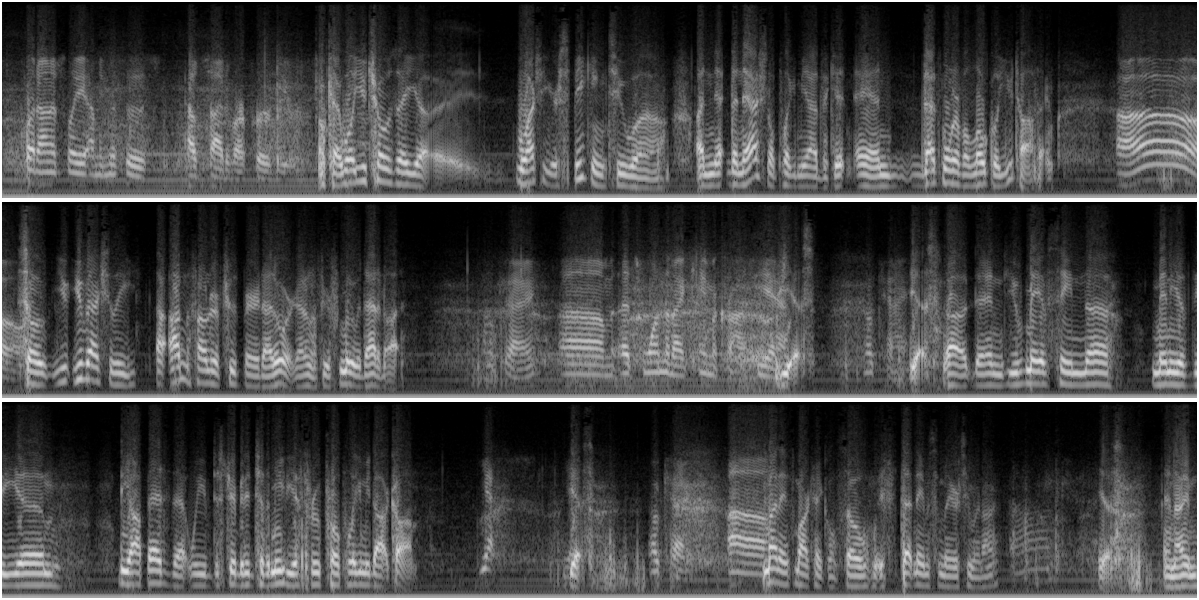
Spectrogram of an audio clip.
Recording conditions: phone line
